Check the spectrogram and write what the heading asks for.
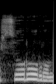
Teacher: سرورن میں سین ہے، سین میں سیٹی کی آواز نکلے گی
